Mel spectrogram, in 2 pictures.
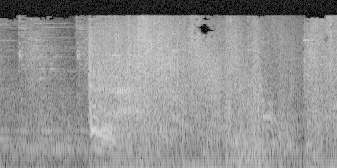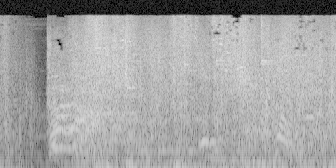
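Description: Magical spell effects whoosh and crackle during a fight.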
